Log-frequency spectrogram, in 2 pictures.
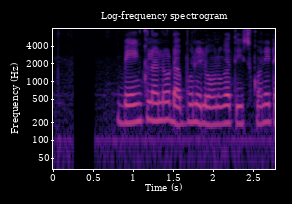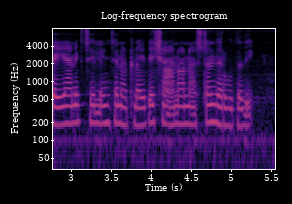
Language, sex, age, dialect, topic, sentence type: Telugu, female, 31-35, Telangana, banking, statement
